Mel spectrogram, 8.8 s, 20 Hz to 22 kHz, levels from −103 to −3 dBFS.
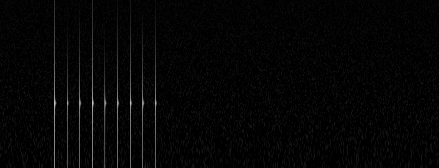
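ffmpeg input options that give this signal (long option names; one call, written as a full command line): ffmpeg -f lavfi -i "aevalsrc='pow(10,(-13.5-10.5*gte(mod(t,3*60/238),60/238))/20)*sin(2*PI*2040*mod(t,60/238))*exp(-6.91*mod(t,60/238)/0.03)':duration=2.26:sample_rate=44100" out.wav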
